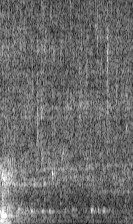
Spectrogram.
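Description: Faint water trickling and splashing from a running reef aquarium's circulation, heard after a man's voice trails off at the start.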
